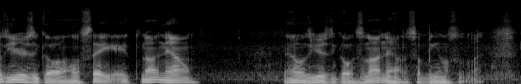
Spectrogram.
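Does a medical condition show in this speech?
Yes: cerebral palsy; wheelchair user.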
